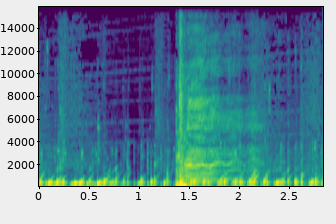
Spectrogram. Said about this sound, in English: Somebody's blowing bubbles.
